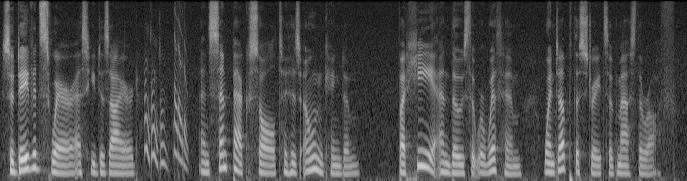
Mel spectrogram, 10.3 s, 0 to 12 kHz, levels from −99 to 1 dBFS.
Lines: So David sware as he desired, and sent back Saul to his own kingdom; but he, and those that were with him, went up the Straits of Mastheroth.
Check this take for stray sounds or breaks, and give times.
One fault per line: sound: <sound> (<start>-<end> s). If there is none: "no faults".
sound: chirp (2.2-2.8 s)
